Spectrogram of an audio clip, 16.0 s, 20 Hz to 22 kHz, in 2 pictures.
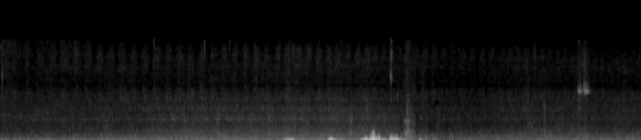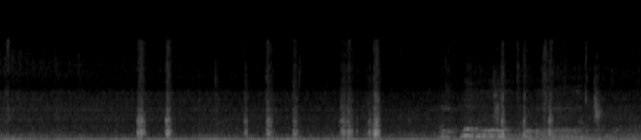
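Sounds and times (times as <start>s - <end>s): distant rooster crowing: 13.4s - 16.0s.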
